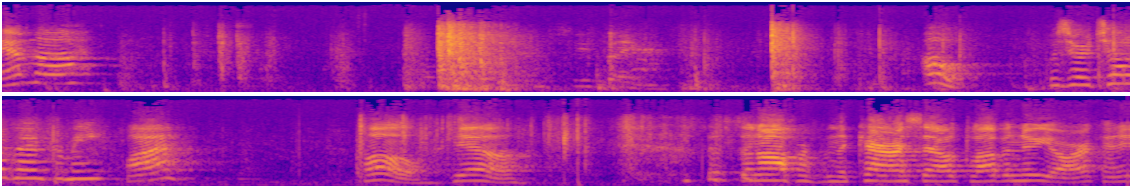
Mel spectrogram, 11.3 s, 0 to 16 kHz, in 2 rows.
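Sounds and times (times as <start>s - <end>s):
shuffling: 0.4s - 9.6s
door banging open: 2.0s - 2.8s, 3.8s - 4.3s
door shutting: 2.0s - 2.8s
speech: 4.6s - 6.7s, 7.4s - 8.4s, 9.1s - 11.2s.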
